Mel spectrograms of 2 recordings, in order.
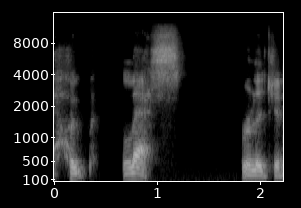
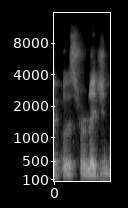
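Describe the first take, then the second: First: There is a deliberate pause inside the phrase. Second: The phrase is said smoothly without a pause. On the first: The religion offers no hope. "There's a deliberate pause between those two" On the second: The religion is worthless or futile. "It's not a hopeless religion"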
